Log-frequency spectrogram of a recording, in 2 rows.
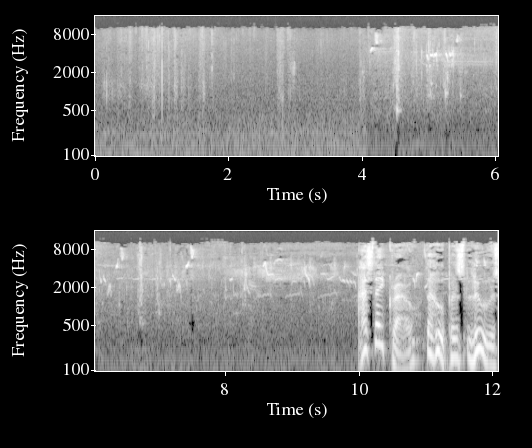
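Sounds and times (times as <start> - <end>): birds chirping: 4.0 - 12.0.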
